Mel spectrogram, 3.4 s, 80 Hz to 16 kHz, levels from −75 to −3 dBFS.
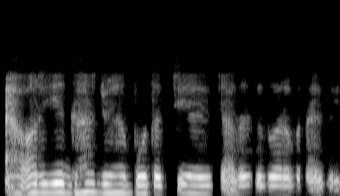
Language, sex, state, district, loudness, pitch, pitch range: Hindi, male, Uttar Pradesh, Etah, -18 LUFS, 155 Hz, 150-165 Hz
